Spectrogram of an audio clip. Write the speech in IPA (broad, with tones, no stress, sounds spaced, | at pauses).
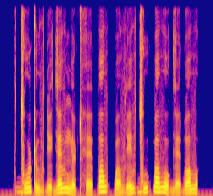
ɡ͡ǀ o˥ ʈ ɯ˩ v ɗ e˩ ɡ ɛ˥ v ŋ ɛ˩ ʈʰ ɛ˩ p ʌ˥ v k͡p ʌ˩ v ɾ e˥ v ɡ͡ǀ u˥ k͡p ʌ˥ v o˩ ɡ ɛ˩ ɓ ʌ˥ v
